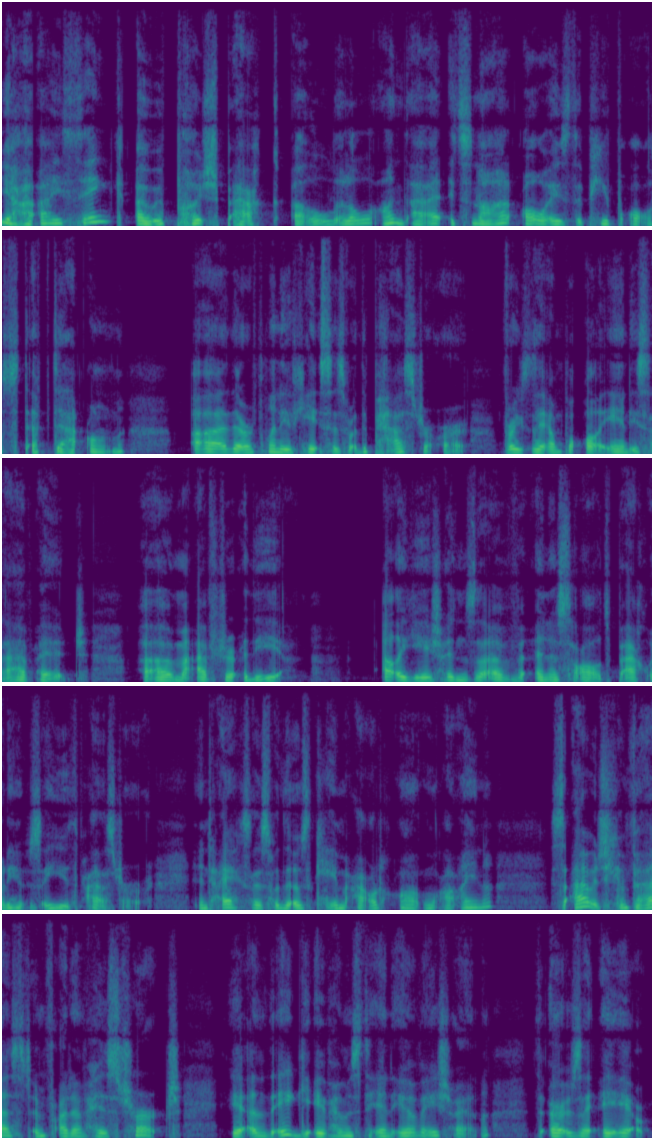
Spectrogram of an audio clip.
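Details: Real spasmodic dysphonia in a woman, a religion reporter speaking in a podcast interview; no type, onset or treatment stated; spasmodic dysphonia.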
